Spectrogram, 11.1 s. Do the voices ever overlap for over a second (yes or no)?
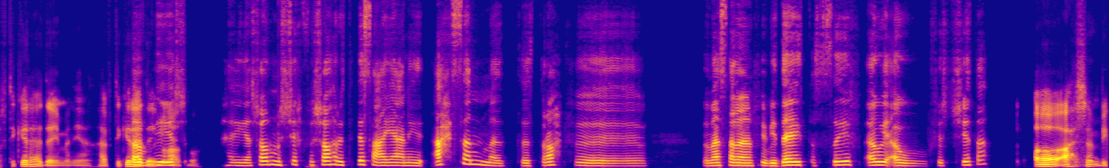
no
